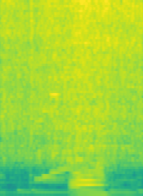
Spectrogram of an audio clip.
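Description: Food sizzles on a grill during an outdoor camping cook, a steady frying hiss with a brief louder burst near the middle, close by and heard without talk.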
